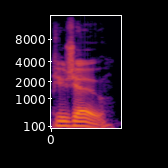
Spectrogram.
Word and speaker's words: Peugeot: saying yes I finally figured out how to pronounce it Peugeot oh Ferrari I said the Peugeot was making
